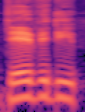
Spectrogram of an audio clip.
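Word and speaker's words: Devadip: So it's spelled D-E-V-A, like Deva, mm-hmm. D-I-P, Devadeep Orchestra.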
